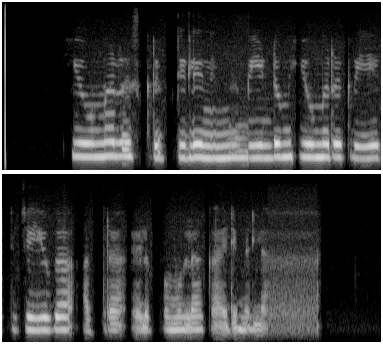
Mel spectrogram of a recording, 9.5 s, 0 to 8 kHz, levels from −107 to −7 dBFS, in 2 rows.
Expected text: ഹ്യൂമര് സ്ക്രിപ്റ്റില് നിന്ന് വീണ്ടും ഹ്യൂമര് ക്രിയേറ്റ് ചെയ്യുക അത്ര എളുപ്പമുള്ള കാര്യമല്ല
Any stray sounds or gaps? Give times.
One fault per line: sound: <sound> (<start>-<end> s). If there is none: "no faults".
no faults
